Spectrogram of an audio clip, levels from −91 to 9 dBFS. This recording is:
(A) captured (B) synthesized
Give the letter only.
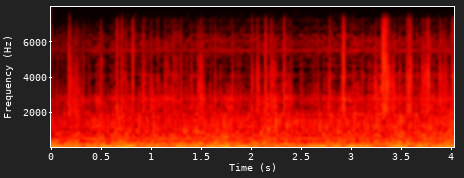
B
